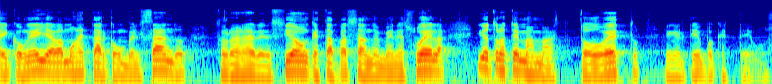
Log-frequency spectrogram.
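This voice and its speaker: A man hosting an interview show, greeting viewers and asking direct questions. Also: mid-range voice. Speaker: host. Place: television studio set.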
